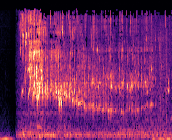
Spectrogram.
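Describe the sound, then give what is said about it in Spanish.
A waitress pours a drink into a glass and fills it to the brim: a steady splashing stream of liquid that runs for about three seconds, with no voices. “La camarera llenó generosamente la copa hasta el borde.”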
